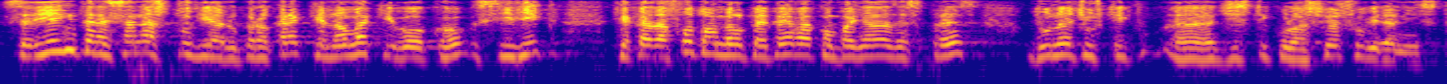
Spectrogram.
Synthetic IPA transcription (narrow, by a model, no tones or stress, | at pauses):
seɾiaint̪əɾesanast̪uðiaɾupeɾɔkɾɛkːenomekiβokosiðikːekaðafot̪uambelˠpepeβaːkumpaɲaðəðespɾez | d̪unaʒust̪iʒust̪ikulasjosuβiɾanist̪ə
